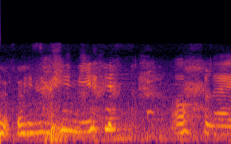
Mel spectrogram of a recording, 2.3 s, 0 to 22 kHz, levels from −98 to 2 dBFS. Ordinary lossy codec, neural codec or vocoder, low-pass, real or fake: none; none; 7.2 kHz; real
